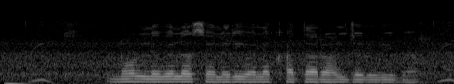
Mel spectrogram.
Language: Bhojpuri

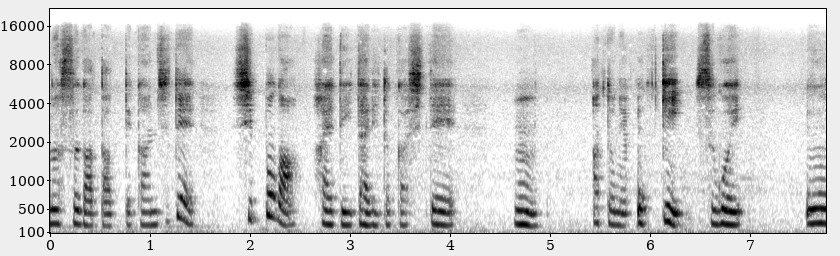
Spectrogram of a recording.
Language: Japanese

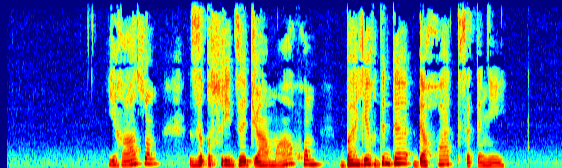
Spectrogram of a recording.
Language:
Kabardian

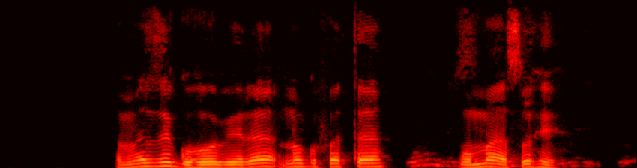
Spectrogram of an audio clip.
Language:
Kinyarwanda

